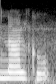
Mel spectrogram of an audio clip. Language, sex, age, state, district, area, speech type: Kannada, female, 18-30, Karnataka, Shimoga, rural, read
